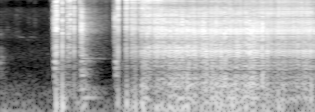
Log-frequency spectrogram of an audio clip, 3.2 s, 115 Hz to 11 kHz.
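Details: Welder repairing a broken brush hog for a Massey Ferguson 40, after power switched on at the welder: a couple of short strikes, then an even sizzling crackle held without sputtering; arc runs steady with enough power.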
